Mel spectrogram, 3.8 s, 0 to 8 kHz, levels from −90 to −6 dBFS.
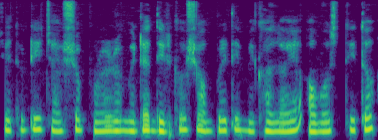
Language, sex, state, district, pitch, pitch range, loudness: Bengali, female, West Bengal, Kolkata, 210 Hz, 195-225 Hz, -22 LUFS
